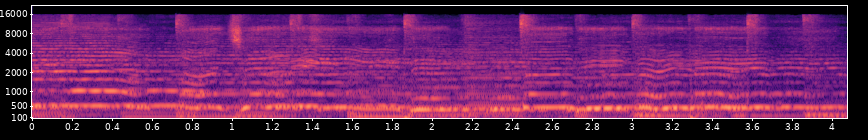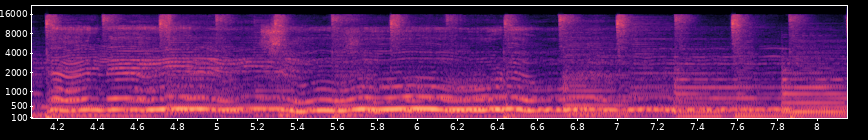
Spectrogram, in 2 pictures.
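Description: Live Malayalam Christian wedding hymn: women singing into microphones over an amplified band with sustained chords and a steady drumbeat.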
